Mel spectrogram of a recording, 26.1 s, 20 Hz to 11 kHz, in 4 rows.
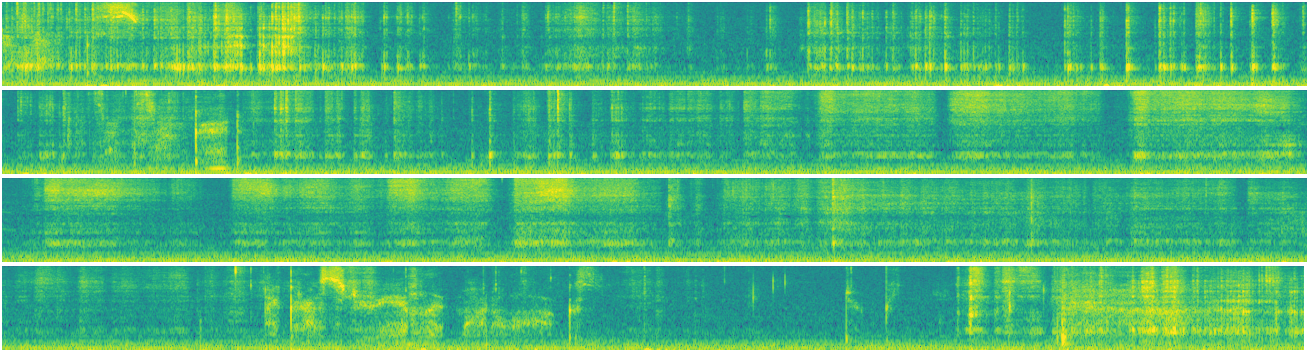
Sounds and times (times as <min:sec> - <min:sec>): Inside, small room: 0:00.0 - 0:26.0.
